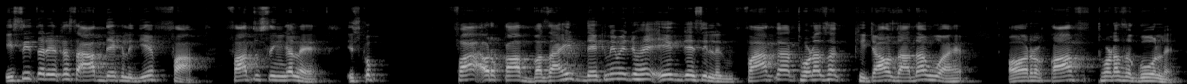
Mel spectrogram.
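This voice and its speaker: A man's voice: high voice, lively intonation, a bit bright. A man teaching a beginner's reading lesson, patiently repeating each point and asking questions that he answers himself. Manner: repetitive, asks questions then answers them.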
